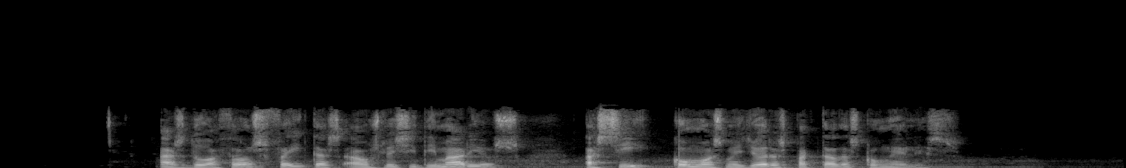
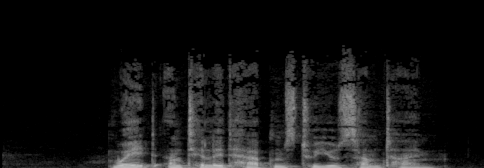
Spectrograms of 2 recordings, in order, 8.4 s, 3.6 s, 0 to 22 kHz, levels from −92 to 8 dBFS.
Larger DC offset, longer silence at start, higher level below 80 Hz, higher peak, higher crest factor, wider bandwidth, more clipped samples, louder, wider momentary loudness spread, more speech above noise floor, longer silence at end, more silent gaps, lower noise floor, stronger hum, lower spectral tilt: neither; first, 1.2 s vs 0.85 s; about the same, -60 dBFS vs -60 dBFS; first, -6 dBFS vs -12 dBFS; first, 24 dB vs 18 dB; second, 8.2 kHz vs 14.5 kHz; neither; about the same, -29 LUFS vs -28 LUFS; about the same, 9 LU vs 10 LU; about the same, 49 dB vs 47 dB; first, 1.3 s vs 0.35 s; neither; about the same, -77 dBFS vs -74 dBFS; neither; second, -4 dB/octave vs -6 dB/octave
